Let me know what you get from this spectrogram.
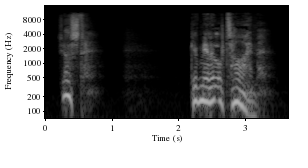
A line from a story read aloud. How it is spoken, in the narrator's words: said in his rough voice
